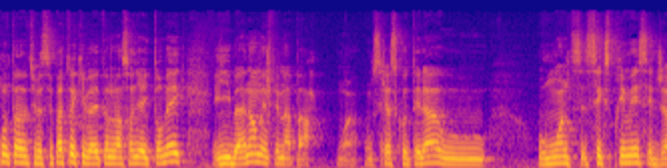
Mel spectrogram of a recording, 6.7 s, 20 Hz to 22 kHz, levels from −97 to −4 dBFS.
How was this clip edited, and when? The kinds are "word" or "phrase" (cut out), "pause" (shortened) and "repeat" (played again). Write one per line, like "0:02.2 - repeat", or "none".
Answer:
0:02.2 - word
0:02.6 - word
0:03.8 - word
